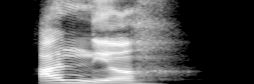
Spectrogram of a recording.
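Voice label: "安宁", Chinese; HSK6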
